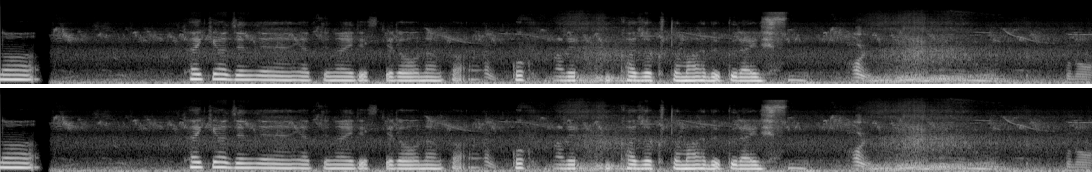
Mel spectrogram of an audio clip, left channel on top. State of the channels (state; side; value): identical; both; correlation 1.00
